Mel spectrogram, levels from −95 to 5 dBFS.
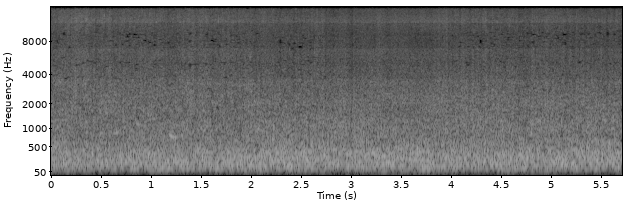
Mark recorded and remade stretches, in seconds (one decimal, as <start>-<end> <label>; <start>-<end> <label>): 0.0-2.7 recorded; 2.7-4.0 remade; 4.0-5.7 recorded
